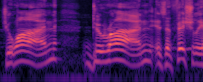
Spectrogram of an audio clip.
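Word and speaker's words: Jhoan: By the way, you see the spelling of his first name, J H O A N. It is pronounced Jan.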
